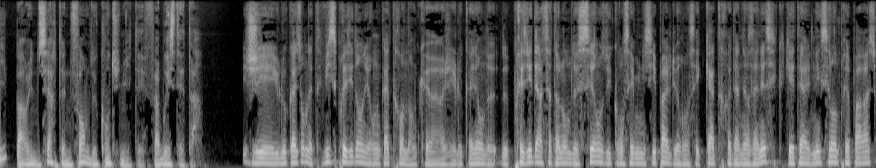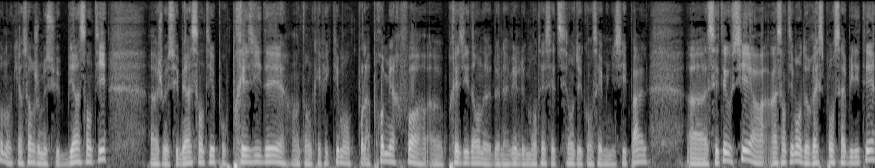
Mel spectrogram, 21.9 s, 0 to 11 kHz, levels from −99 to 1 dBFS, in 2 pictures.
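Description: No technical faults can be heard anywhere in the audio; the signal stays steady and intact throughout.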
